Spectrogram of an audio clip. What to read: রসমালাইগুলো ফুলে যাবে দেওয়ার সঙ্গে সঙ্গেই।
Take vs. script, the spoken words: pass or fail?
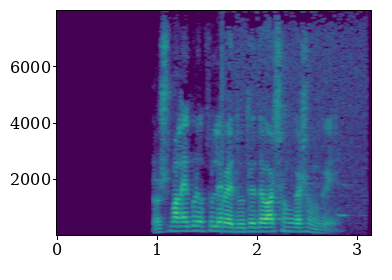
fail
